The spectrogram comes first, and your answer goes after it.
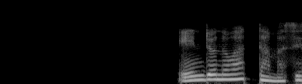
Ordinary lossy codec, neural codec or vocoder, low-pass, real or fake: Opus, 64 kbps; codec, 24 kHz, 0.5 kbps, DualCodec; 7.2 kHz; fake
